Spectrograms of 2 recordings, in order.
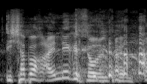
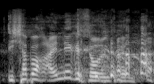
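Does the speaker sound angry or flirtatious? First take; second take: angry; angry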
